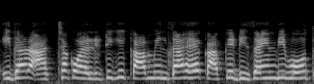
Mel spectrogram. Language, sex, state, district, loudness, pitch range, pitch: Hindi, female, Uttar Pradesh, Deoria, -17 LUFS, 275-310 Hz, 295 Hz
